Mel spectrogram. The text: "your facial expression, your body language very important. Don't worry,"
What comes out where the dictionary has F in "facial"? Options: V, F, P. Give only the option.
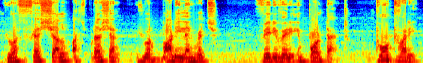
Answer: P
